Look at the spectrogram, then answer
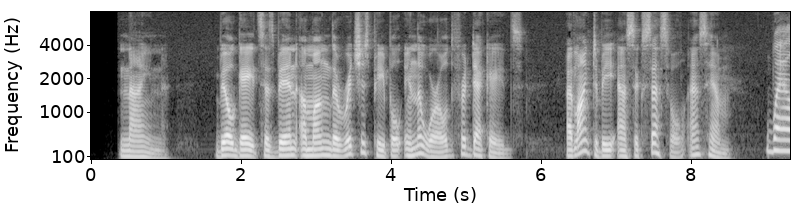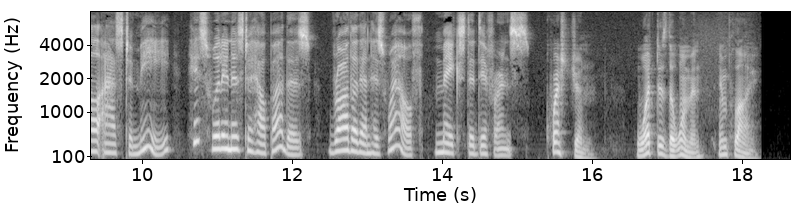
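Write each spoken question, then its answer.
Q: What does the woman imply?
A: Gates's willingness to help others matters more than his wealth.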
